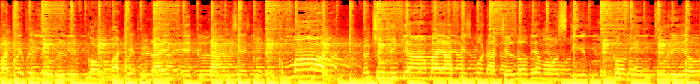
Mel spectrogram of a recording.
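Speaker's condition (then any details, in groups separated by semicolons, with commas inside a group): No condition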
